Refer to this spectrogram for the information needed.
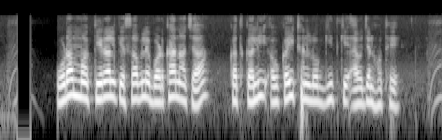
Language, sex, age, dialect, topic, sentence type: Chhattisgarhi, male, 31-35, Eastern, agriculture, statement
